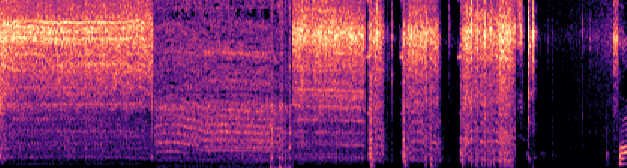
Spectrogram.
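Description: Power drill boring a pilot hole for a screw into a bed frame, loud whining motor runs broken by stops, ratcheting clicks and brief restarts.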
